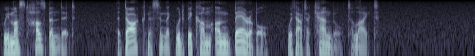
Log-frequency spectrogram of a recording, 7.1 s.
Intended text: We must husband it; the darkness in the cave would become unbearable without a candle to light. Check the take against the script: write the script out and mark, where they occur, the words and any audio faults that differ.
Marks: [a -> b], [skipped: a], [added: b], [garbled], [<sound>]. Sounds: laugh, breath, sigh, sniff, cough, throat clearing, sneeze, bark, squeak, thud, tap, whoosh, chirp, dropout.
We must husband it; the darkness in the [skipped: cave] would become unbearable without a candle to light.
